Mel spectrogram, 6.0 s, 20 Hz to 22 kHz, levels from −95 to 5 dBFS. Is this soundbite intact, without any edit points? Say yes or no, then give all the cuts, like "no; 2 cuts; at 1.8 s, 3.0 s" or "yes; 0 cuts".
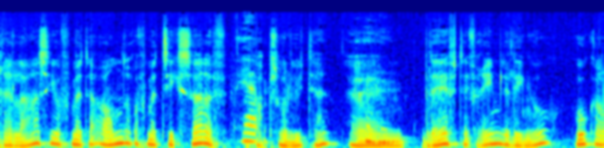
no; 5 cuts; at 2.3 s, 3.1 s, 3.4 s, 4.2 s, 4.7 s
